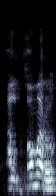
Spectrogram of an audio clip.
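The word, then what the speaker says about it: القمر: এখানে লামটা উচ্চারণ হয়েছে, শামসের মধ্যে লাম উচ্চারণ হয়নি, আর শামস, কিন্তু এখানে আল কমারো যুক্ত হওয়াতে উচ্চারণ হলো, তাহলে বোঝা গেল এখানে কফটা হলো হরফে কমারি।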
